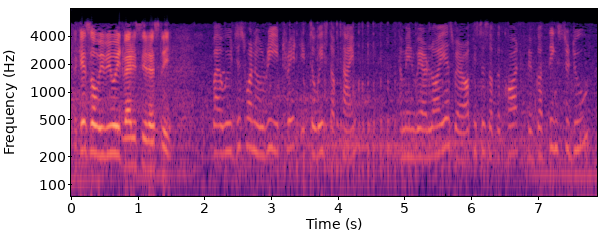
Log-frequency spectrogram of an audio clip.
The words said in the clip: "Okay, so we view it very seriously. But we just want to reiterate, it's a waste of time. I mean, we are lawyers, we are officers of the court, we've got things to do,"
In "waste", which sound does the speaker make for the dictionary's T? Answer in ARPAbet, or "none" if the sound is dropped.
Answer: T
